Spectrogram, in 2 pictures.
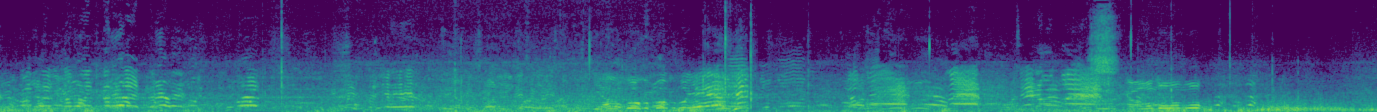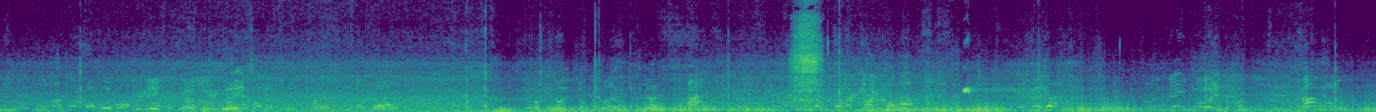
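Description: Young men shout and call to each other outdoors on an open field.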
